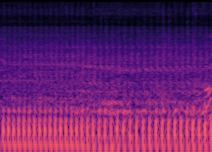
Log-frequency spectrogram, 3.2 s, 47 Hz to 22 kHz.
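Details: Craftsman T2400 riding mower after head gasket replacement for oil consumption: steady even single-cylinder thump about two beats a second, no misses or knocks; idling cleanly.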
